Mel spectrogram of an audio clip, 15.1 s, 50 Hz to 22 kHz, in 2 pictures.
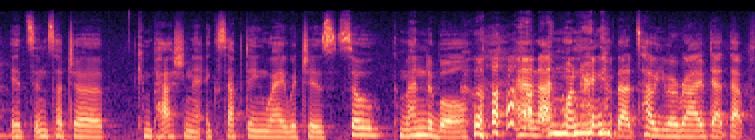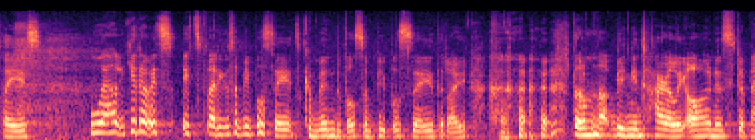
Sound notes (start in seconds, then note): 4.6 laughing; 12.5 chuckling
